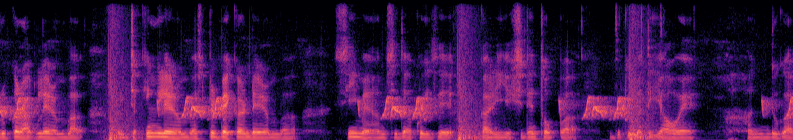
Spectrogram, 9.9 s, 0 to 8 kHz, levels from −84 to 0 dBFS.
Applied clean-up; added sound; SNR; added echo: none; Bird vocalization, bird call, bird song + Boom; 6 dB; none.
